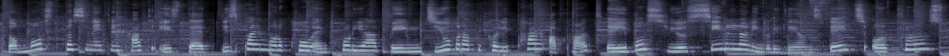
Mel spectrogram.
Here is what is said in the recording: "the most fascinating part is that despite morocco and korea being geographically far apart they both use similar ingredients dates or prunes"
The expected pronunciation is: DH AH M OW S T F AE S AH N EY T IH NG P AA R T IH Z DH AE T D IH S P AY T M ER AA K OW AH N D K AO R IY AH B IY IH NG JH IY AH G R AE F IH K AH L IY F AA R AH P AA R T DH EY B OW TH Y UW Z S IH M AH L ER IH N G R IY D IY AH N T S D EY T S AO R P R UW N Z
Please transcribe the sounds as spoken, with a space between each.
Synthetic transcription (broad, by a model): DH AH M OW S T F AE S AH N EY T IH NG P AA R T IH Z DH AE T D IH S P AY M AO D K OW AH N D K AO R IY AH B IY NG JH IY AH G R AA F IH K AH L IY P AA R AH P AA R T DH EY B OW S Y UW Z S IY M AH L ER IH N G R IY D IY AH N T S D EY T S AO R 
